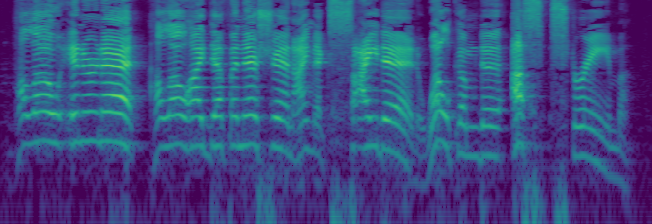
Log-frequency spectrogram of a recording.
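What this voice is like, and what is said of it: Excited screaming into the microphone. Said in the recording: “you're screaming into the microphone ... So I'm getting yelled at for screaming”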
